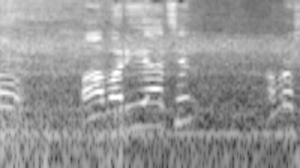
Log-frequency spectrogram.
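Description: A man speaking in short bursts over a steady low rumble.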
